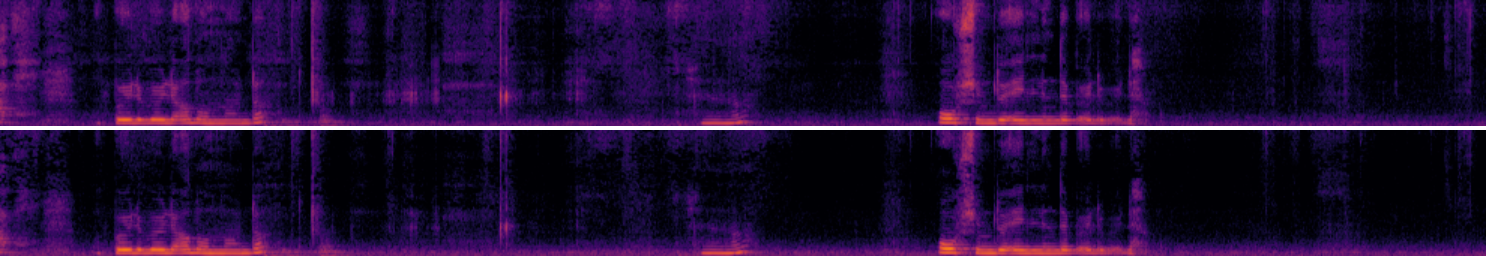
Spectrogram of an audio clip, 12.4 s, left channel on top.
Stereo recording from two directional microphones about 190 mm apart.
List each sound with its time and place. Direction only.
0.9 s speech: 5° right (ahead or behind)
5.9 s speech: centre (ahead or behind)
7.9 s a woman's voice: 5° right (ahead or behind)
